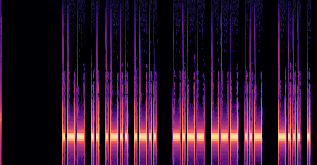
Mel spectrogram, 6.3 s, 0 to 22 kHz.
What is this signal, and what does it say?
Morse code, heard as a keyed tone, about 25 wpm, 700 Hz. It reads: WILL YOU BE
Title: Sentences from Top 1100 Words 25wpm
